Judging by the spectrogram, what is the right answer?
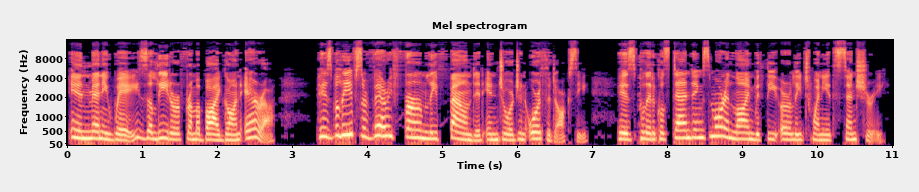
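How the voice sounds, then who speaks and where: A woman playing a brisk, assured professional in a video game cutscene. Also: on the high side, lively intonation, dry recording, close to an everyday voice.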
